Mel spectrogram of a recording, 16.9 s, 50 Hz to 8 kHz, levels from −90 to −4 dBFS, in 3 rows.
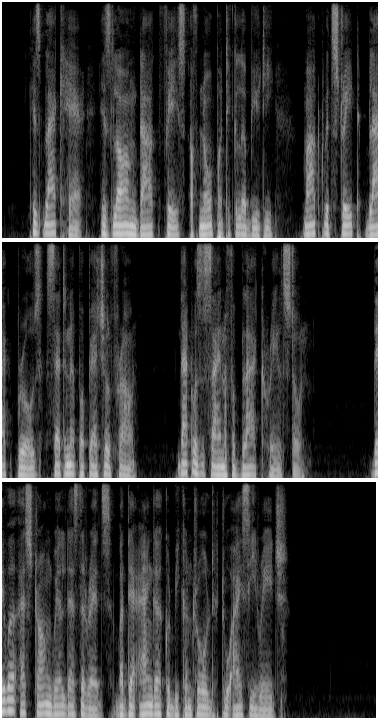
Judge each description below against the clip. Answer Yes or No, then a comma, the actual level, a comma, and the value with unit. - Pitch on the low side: Yes, low, 100 Hz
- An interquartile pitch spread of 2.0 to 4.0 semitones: Yes, average, 2.9 semitones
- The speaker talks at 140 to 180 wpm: Yes, average, 165 wpm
